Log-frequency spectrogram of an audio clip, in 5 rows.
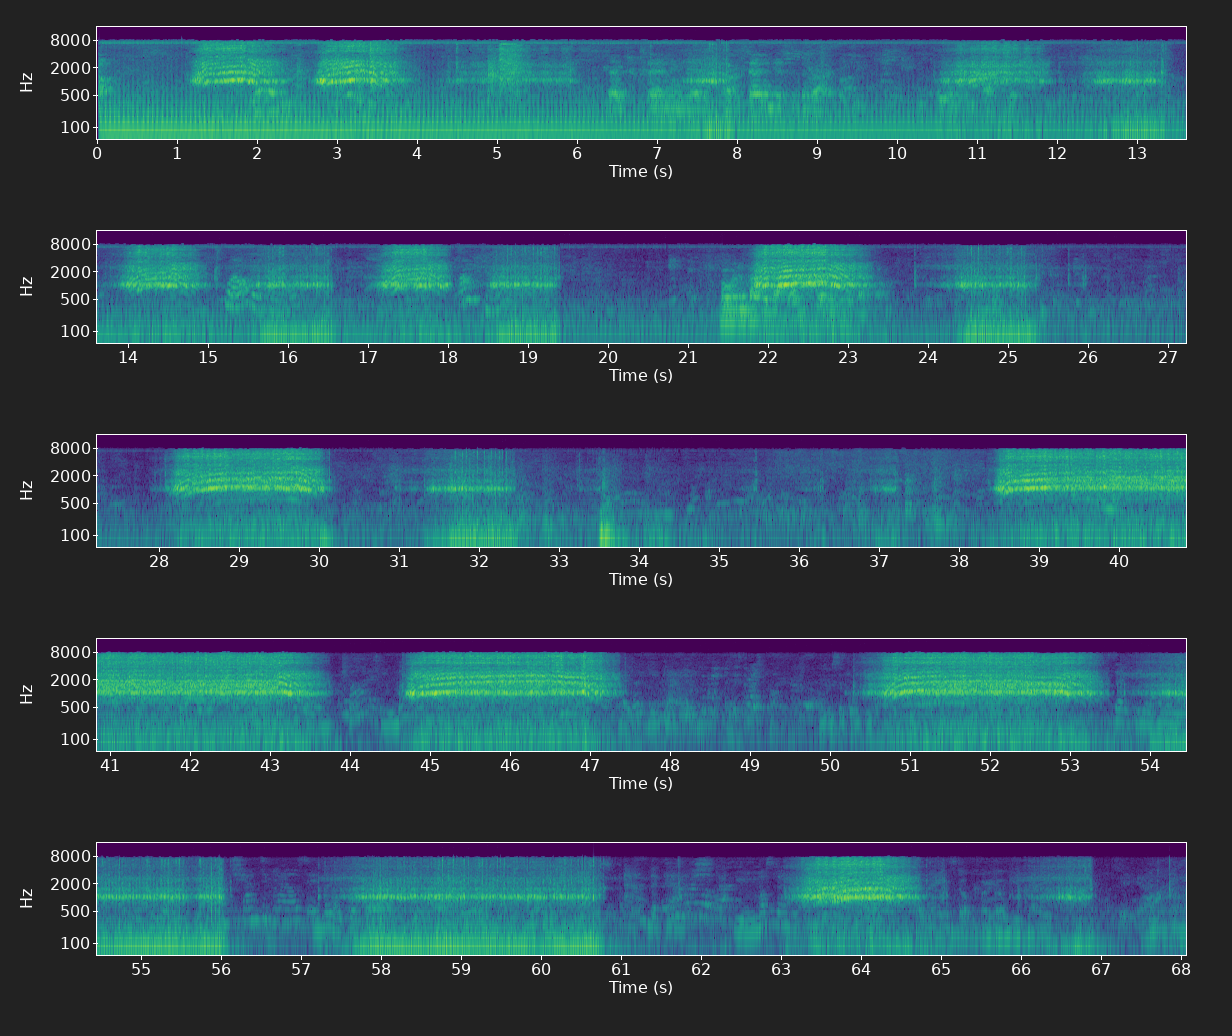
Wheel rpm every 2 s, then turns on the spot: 40, 60, 20, 10, 0, 40, 20, 40, 40, 20, 10, 60, 20, 0, 110, 20, 10, 0, 0, 100, 160, 110, 80, 80, 0, 100, 80, 30, 10, 40, 10, 30, 30, 0.
18-20 24-26 30-32 54-62 64-66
